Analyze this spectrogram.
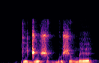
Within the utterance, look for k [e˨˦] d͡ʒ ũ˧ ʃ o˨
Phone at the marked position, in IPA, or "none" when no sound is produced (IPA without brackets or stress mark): e˧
